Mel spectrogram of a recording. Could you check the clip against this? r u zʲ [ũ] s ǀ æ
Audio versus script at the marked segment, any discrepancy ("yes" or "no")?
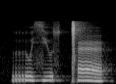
yes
